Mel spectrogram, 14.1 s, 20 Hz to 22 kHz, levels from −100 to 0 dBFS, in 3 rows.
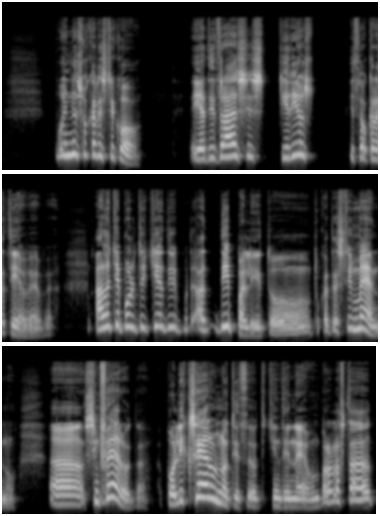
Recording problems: thin; somewhat; fading below 350 Hz

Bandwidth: 15.5 kHz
